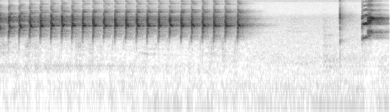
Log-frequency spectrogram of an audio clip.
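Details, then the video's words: Fighter lovebird performing ngekek, the long chattering song used to stimulate other lovebirds: a rapid, even string of about twenty high buzzy notes over two and a half seconds, then silence and one harsh squawk. "PANCINGAN SUARA BURUNG LOVEBIRD UNTUK MERANGSANG LB APAPUN CEPAT NGEKEK"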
